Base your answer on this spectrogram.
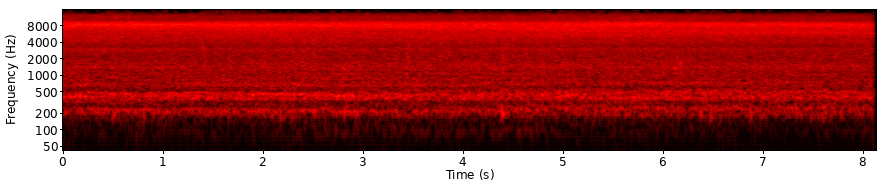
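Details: Steady roar of fanning Japanese honey bees on a hot day: many wings blending into one constant buzzing hum, low tonal bands beneath a broad rushing hiss, level from start to end.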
